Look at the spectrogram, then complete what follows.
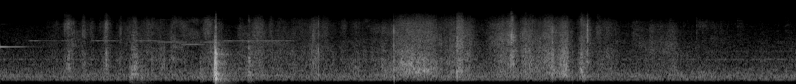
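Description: Quilted cotton oven mitts rustling and brushing as they are pulled on and handled, with scattered light taps and one sharp knock about two seconds in.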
